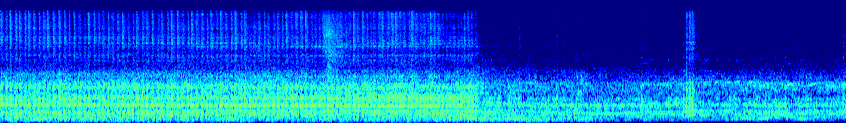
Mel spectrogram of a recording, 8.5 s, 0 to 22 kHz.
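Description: Derbi Senda's two-stroke single, fitted with an 80cc kit, running at steady high revs under way. About five seconds in the throttle closes and the engine drops to a lower, quieter note as the bike slows, with one brief click a couple of seconds later.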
